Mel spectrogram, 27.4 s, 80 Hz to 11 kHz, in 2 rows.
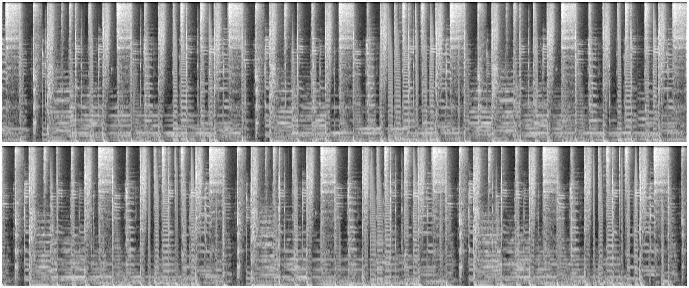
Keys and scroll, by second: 15.7 space, 17.8 space, 23.6 space, 26.9 space.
